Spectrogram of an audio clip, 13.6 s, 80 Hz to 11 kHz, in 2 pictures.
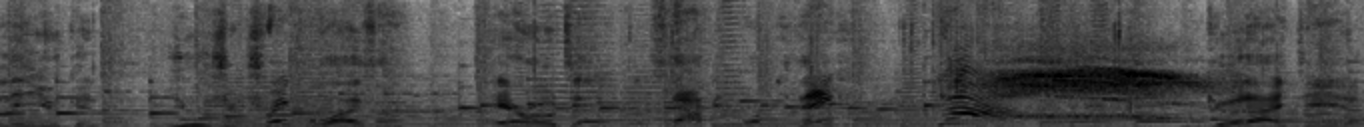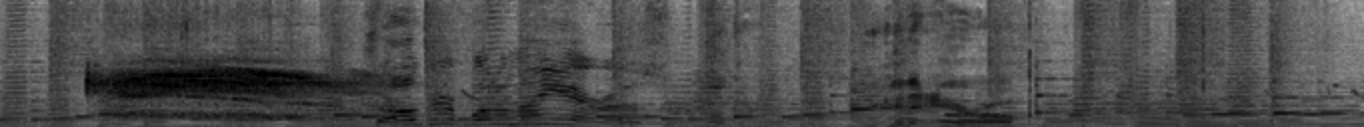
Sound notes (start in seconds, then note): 7.2 roars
